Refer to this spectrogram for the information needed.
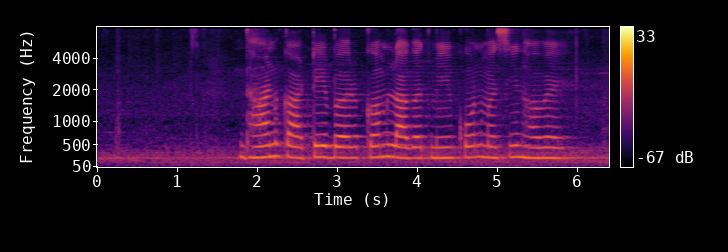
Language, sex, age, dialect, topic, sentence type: Chhattisgarhi, female, 51-55, Northern/Bhandar, agriculture, question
